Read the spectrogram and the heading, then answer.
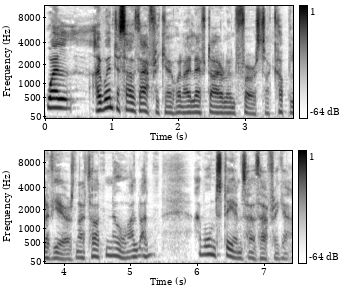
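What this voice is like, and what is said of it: Irish accent. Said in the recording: “I was born in Cavantown in Ireland ... because I came as an adult, my accent has never changed.”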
